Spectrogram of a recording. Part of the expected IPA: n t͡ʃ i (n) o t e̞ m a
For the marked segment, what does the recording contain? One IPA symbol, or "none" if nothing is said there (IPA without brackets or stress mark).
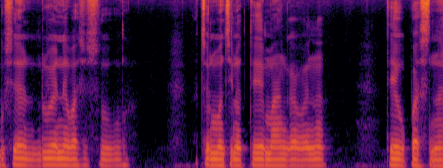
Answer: n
